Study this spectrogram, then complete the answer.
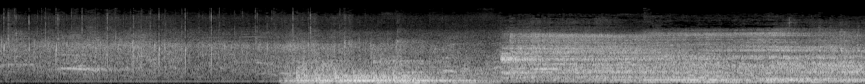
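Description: A large crowd chatters and cheers in an echoing hall.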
